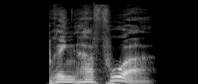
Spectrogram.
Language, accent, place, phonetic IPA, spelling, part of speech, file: German, Germany, Berlin, [ˌbʁɪŋ hɛɐ̯ˈfoːɐ̯], bring hervor, verb, De-bring hervor.ogg
- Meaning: singular imperative of hervorbringen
